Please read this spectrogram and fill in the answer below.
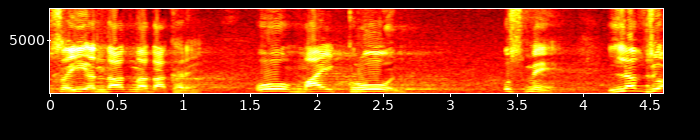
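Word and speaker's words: Omicron: لیں اس کو صحیح انداز میں ادا کریں۔ او مائکرون، اس میں لفظ جو آ رہا ہے اس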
